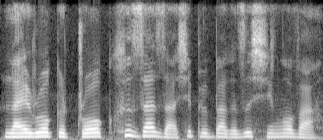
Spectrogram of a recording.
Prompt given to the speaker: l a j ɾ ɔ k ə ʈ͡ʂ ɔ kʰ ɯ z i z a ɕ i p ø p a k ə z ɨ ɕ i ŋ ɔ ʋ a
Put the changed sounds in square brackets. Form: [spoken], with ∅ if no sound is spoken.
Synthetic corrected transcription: l a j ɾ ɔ k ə ʈ͡ʂ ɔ kʰ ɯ z [a] z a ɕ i p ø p a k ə z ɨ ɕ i ŋ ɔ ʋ a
